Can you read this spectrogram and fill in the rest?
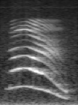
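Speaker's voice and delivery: high piercing scream; little brother screaming no. A narrator's reading. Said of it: "screamed Perfect Peter".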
